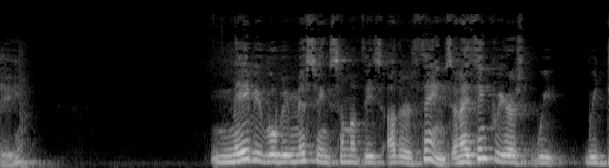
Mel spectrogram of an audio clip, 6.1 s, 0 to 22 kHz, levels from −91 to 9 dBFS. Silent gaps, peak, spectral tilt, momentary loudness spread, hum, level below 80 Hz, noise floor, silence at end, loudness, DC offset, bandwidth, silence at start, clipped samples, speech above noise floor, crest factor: none; -8 dBFS; -7.5 dB/octave; 12 LU; none; -54 dBFS; -74 dBFS; 0 s; -24 LUFS; under 0.1%; 15 kHz; 0 s; under 0.1%; 51 dB; 18 dB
